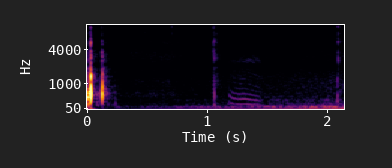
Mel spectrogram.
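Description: A single sharp plastic click of an art marker being handled, then near quiet with a brief murmur of a voice about a second in.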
